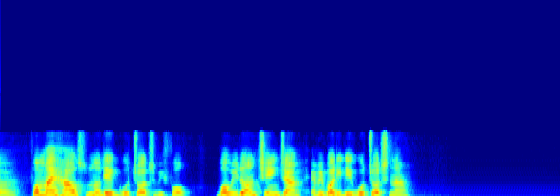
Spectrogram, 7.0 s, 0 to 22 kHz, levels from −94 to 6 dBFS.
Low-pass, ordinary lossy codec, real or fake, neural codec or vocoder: 7.2 kHz; none; fake; codec, 16 kHz, about 1 kbps, DyCAST, with the encoder's durations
